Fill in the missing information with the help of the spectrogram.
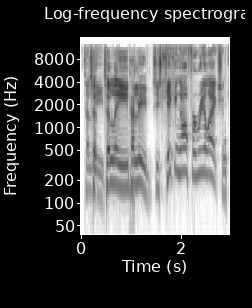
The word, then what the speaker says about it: Tlaib: Talab? – Rashida Tlaib. – Tlaib. Is there some silent letters here? – Tlaib.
